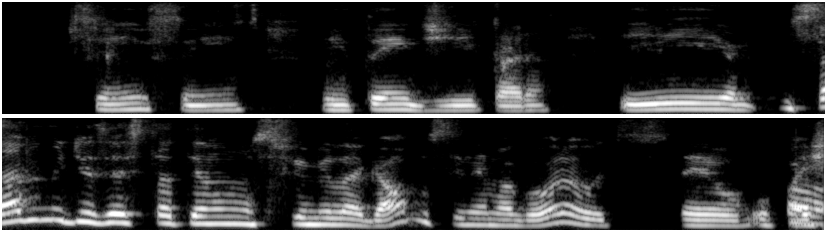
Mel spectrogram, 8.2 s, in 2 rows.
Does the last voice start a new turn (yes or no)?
yes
